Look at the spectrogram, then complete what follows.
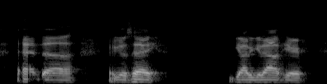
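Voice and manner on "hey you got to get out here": thick fake Philadelphia accent. Retelling a man knocking on the conference room door, imitating Joe Zuccarelli's Philly accent. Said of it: "he's got this thick, Rocky Balboa accent".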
